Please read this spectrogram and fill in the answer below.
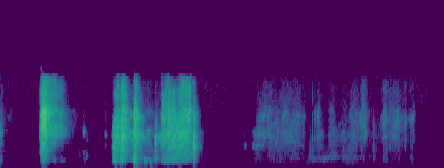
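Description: A paper sheet rustling and crinkling under a hand: a short burst, then about a second of crackly rustling, then fainter rustles.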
